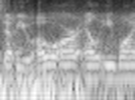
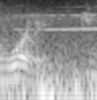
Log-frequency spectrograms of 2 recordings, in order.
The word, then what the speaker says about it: Worley: I don't know if it's W-O-R-L-E-Y or W, but it's pronounced Worley.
